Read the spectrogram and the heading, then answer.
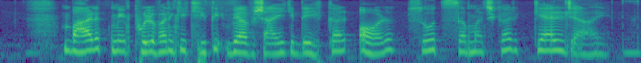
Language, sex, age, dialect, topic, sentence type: Magahi, female, 25-30, Western, agriculture, statement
